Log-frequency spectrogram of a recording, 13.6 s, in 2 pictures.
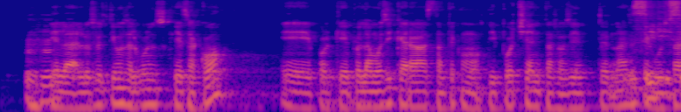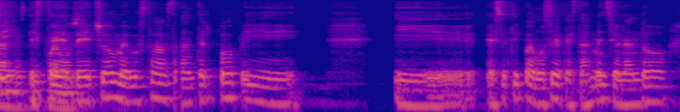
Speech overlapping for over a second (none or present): present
